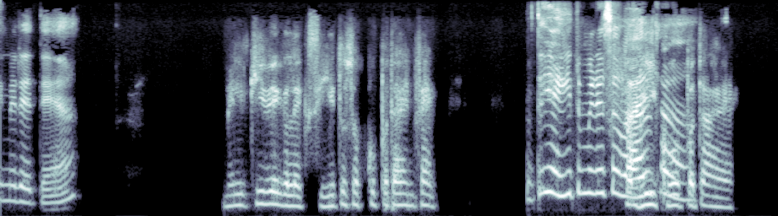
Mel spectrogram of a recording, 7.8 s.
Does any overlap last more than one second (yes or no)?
no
